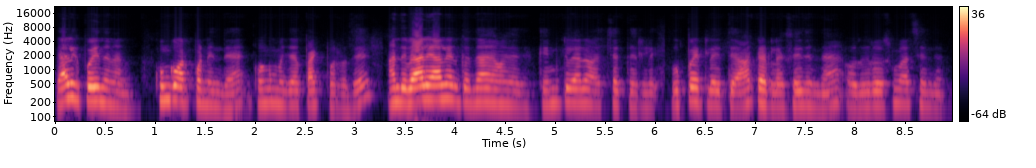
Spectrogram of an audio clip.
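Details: Woman after surgery for tongue cancer, now with a blister-like swelling on the tongue's side and painful swallowing and eating, which she links to about 20 years of work with kumkum chemicals; dysarthria after tongue cancer surgery.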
